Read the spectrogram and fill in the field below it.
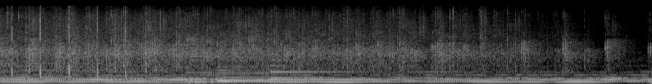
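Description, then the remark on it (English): A church audience breaks into steady applause for people who chose to put Jesus over everything, dense clapping from many hands, with a sustained low musical drone or organ chord humming underneath throughout. “Church family, would you give those people a round of applause who have boldly said that?”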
